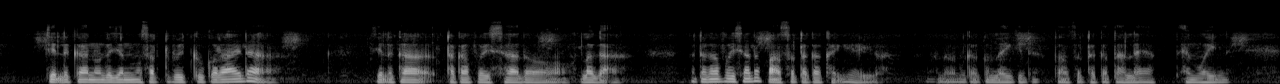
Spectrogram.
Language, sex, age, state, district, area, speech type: Santali, male, 45-60, West Bengal, Purulia, rural, spontaneous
